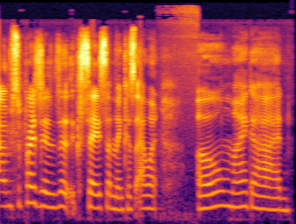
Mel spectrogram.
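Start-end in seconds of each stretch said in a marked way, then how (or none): 2.0-3.0 disbelieving exclamation, said privately to oneself. Recounting your own reaction when he did not notice, said under your breath. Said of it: "Like under my breath".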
